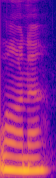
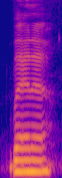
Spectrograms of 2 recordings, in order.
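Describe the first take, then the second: First: The first vowel differs from the vowel in banana. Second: The first vowel matches the vowel in banana. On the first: The speaker calls it wrong. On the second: The speaker calls it right. "Lana Banana. So you say it right"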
